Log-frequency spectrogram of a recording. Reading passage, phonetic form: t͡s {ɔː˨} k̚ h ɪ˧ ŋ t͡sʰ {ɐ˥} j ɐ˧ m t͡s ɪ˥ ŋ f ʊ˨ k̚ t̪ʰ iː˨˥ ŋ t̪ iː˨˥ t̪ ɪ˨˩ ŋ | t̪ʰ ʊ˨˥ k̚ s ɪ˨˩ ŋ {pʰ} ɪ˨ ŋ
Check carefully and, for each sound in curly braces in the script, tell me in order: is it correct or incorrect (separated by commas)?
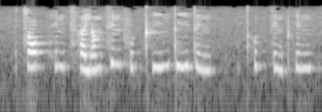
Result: incorrect, incorrect, correct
